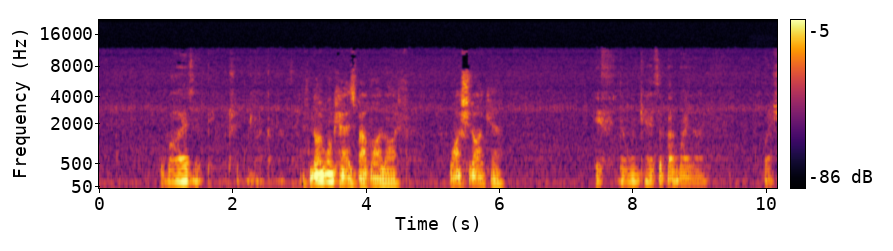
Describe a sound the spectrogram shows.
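A man speaks softly into a microphone.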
